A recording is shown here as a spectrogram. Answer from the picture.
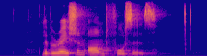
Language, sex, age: English, female, 19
